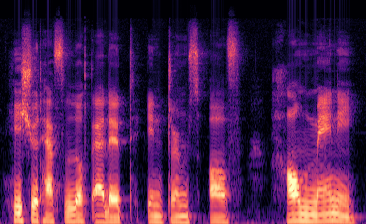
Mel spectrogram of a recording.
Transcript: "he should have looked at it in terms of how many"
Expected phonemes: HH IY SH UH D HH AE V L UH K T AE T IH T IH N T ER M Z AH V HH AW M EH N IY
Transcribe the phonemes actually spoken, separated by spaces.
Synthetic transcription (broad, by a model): HH IY SH UH D HH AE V L UH K T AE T IH T IH N T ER M S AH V HH AW M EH N IY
